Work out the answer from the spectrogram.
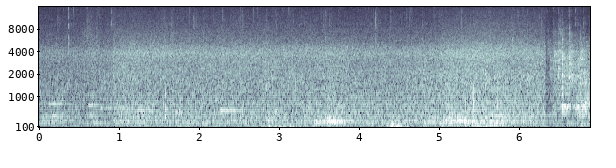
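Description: Steady rain pattering on greenhouse glass. Near the end, a short knocking clatter as an aluminium stepladder is handled.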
